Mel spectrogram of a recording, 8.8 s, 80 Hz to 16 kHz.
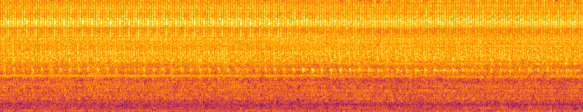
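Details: Car with 10,500 km, cold start; a rough, busy idle with loose ticking at about 200 per minute. Engine noise at cold start, source unclear.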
